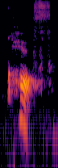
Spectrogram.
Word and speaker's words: cough: so let's go to the first one it's pronounced cough the second one is pronounced doe the third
